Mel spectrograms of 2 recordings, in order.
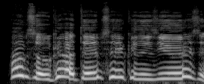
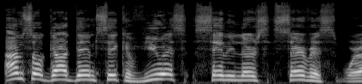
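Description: First: Much higher put-on angry voice; angry redditor voice. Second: Said in the usual way. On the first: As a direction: ham up an outraged complainer. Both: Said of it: "I'm not gonna do that voice".

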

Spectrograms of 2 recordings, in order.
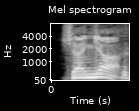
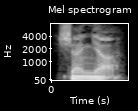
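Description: First: Repeated louder on demand; louder, please. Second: Said in the usual way. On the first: Retold or imitated. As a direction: say Zhang Ya again, louder and clearer. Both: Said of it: "Louder, please".

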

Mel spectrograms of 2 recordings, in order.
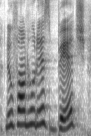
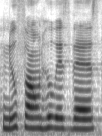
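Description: First: Sassy. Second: Said in the usual way. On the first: Retold or imitated. Reworded sassy reply to the texter.

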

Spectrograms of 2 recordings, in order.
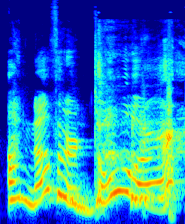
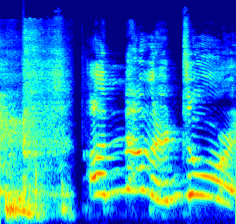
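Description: First: Slow, puzzled mock actor line; hammed-up dumb question, drawn out; bad acting. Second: Very high, slow hammy shout; bad acting. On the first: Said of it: "he's saying it like". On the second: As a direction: overact the discovery, drawn out. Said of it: "getting into character".

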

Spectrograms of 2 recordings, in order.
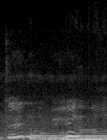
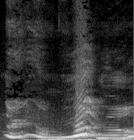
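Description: First: Slow cartoon-dog whimper, not pitched up; lightly voiced scared Scooby; drawn-out mock Scooby fear; Scooby-Doo. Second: Slow, higher, louder cartoon-dog whimper; scared Scooby through a laugh; goofy scared Scooby-Doo. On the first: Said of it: "Me siento como Shaggy". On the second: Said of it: "hablar como Scooby-Doo".

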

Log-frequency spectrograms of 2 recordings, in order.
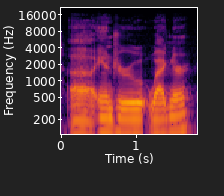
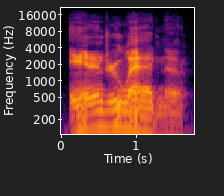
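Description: First: Said in the usual way. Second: Slow, lightly put-on gruff Andrew Wagner; Robert Loggia. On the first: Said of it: "I sounded like Robert Loggia". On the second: Shown as a demonstration. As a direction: say the name slow like a tough-guy actor. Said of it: "I sounded like fucking Robert Loggia".

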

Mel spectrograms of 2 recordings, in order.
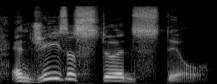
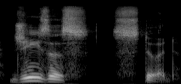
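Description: First: 1 slow emphasis. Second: 1 slower, quieter. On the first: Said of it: "the original Greek here, it says". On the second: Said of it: "Or even better". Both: Real, not acted.

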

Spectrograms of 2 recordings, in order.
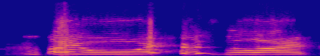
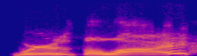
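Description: First: High, drawn-out laughing cry; laughing wail. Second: Pointed question, rising at the end; pointed retort. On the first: Repeating her retort to the cyberbullying charge, laughing wail. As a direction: wail it slowly through laughter. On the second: Answering an accusation of cyberbullying, pointed retort. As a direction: toss it back as a challenge. First take of her retort. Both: Retold or imitated.

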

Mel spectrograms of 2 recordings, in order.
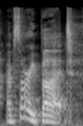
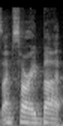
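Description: First: Higher, louder mock-defensive apology; hammed-up defensive non-apology. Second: Said in the usual way. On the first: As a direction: apologize as a lead-in to arguing back, pitched up. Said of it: "instantly get defensive and be like". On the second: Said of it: "that's my classic move that I did".

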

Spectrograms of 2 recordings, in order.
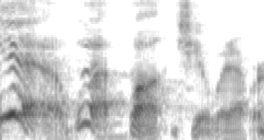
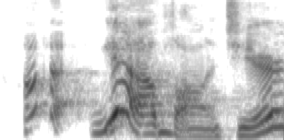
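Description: First: Low, soft mock Boston accent. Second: Lightly voiced reluctant husband, high hesitant start; husband volunteering. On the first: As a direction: imitate a tough guy's offhand Boston mumble. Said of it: "in his Boston accent". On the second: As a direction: imitate him half-heartedly offering to volunteer. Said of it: "Joe's like, he goes".

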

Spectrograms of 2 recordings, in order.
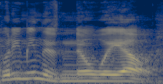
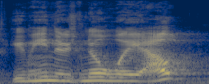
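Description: First: Retold disbelieving retort, falling at the end. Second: Imitating an indignant, incredulous question, rising loudly on "out"; mock outrage, drawn out with a questioning lift; pissed off. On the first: Player answering the game character back, mildly incredulous retort. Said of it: "And I'm like". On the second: Game character challenging the player on the exit, pissed off. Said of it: "and then he's pissed at you".

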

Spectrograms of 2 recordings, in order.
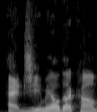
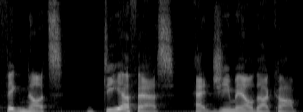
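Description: First: Spelled out slowly. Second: Each letter spelled out slowly; slow, careful spelling. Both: Real, not acted.

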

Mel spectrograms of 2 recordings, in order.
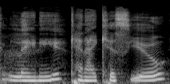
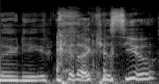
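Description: First: Lightly voiced leading man; romantic male voice. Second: Hammed-up seductive lover; deep romantic voice. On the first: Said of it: "I'm really playing this out with the voices". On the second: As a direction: ham up the smoldering ask. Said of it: "I feel like I'm killing it over here".

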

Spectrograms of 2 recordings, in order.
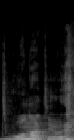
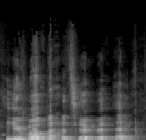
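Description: First: Said in the usual way. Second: Laughing slowly, higher and louder. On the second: Real, not acted. Laughing while repeating it to friends, louder and higher.

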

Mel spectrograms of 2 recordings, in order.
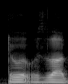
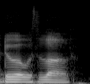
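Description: First: A gentle, heartfelt echo of the advice; softer, tender repeat. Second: Said in the usual way. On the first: Real, not acted. To his listeners, repeating the advice, softly tender. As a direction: say it again more gently and softly.

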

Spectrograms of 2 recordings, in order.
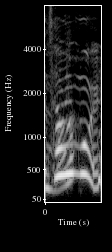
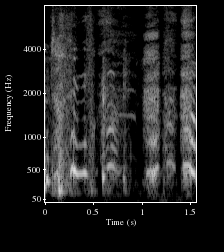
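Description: First: Said in the usual way. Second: Mock wailing. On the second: Mock wail, repeat of 179.

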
